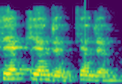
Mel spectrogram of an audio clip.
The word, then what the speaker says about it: Tianjin: Tianjin? I should be learning Yes, Chinese. Tianjin. That's right. Tianjin and other Yeah. cities. Yes, he cooperates he cooperates, I'm sorry, startup castle with the Tianjin local government, a project that incubates early stage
